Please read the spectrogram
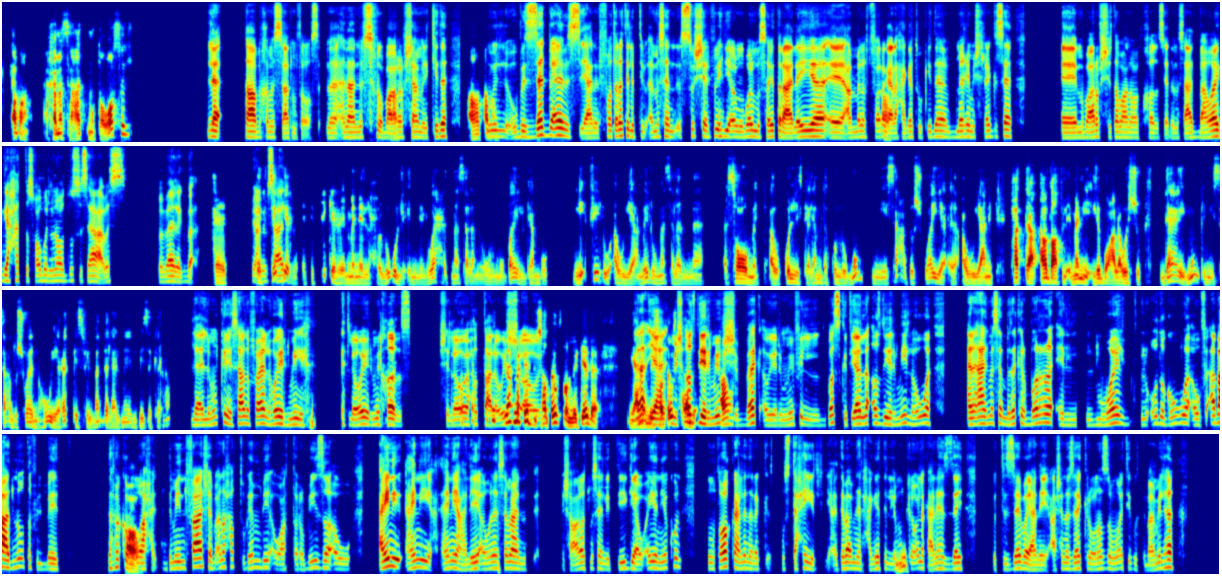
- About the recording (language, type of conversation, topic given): Arabic, podcast, إزاي بتتعامل مع الإحساس إنك بتضيّع وقتك؟
- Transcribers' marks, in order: chuckle; laughing while speaking: "السوشيال ميديا"; in English: "السوشيال ميديا"; chuckle; laugh; laughing while speaking: "لا ما هي"; unintelligible speech; in English: "الباسكت"; horn; laughing while speaking: "ده رقم"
